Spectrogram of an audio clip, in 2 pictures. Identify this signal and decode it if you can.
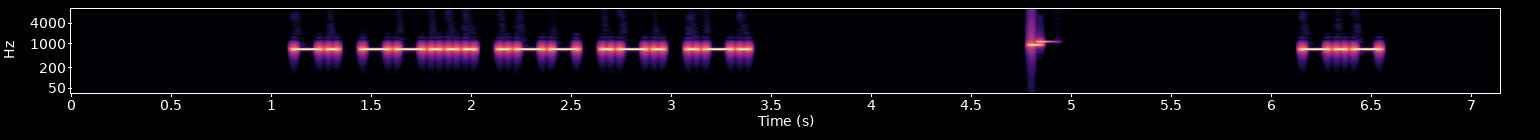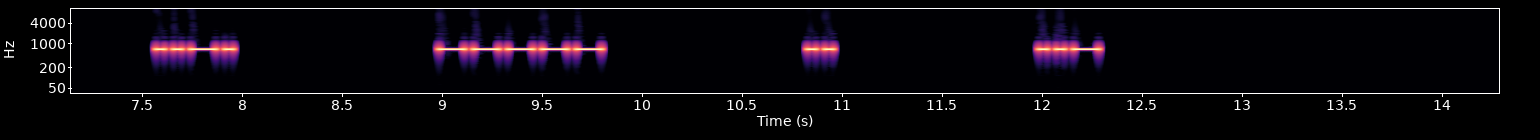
Morse code, heard as a keyed tone, about 28 wpm, spaced as for 12 wpm, 700 Hz. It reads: N7WRR KF0IU
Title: USA Call Signs - 8x Character Spacing - 28wpm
